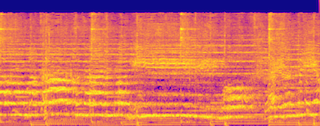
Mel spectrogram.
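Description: Several singers' voices layered together as a group, holding long sung notes over backing music in a karaoke collaboration recording.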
